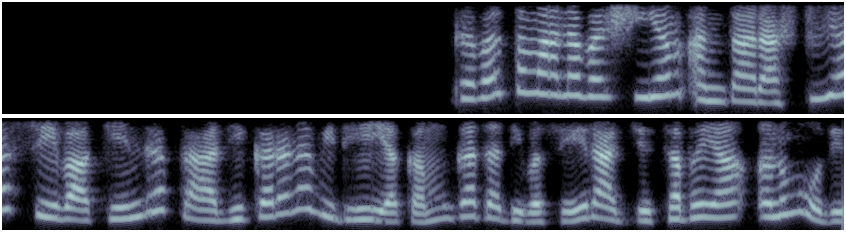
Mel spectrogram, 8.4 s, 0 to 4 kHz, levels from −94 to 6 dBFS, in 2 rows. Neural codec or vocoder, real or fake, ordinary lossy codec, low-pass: codec, 24 kHz, 0.9 kbps, DualCodec; fake; none; 3.6 kHz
